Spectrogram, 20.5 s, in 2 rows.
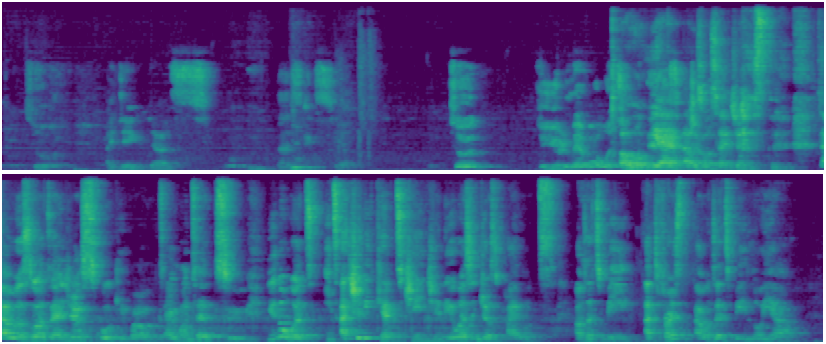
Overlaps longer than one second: present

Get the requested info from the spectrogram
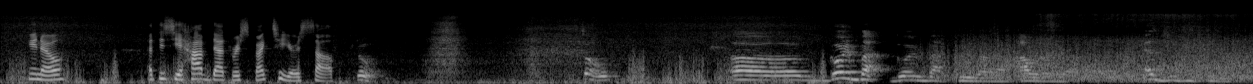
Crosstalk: none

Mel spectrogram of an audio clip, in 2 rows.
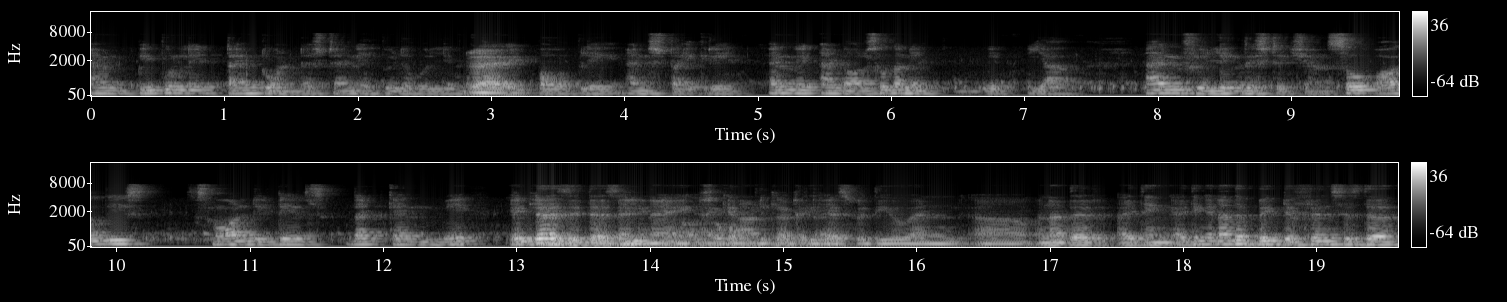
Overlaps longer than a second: present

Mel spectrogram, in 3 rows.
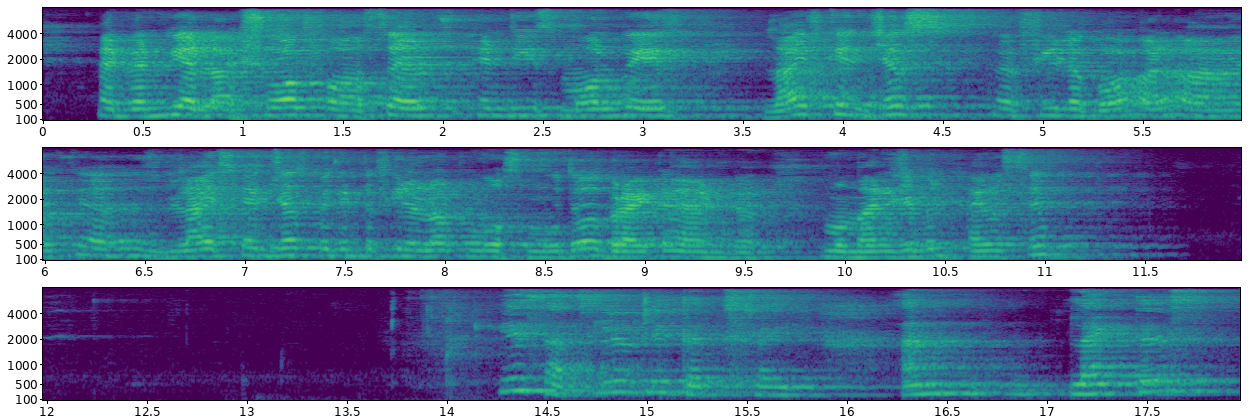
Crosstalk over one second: none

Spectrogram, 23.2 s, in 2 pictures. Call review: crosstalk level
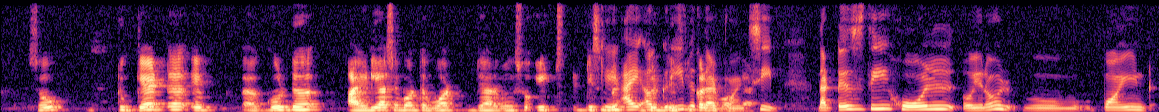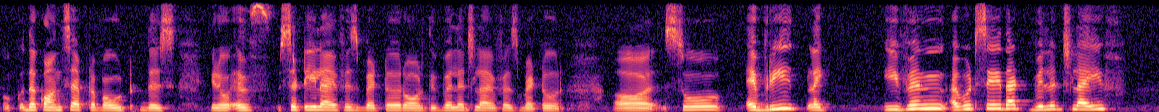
present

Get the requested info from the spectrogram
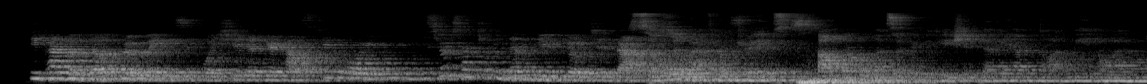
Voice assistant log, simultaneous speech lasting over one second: present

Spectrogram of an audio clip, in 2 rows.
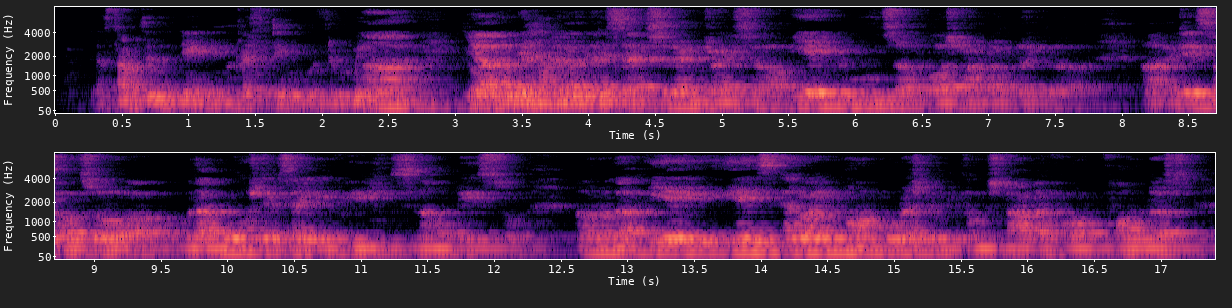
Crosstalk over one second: present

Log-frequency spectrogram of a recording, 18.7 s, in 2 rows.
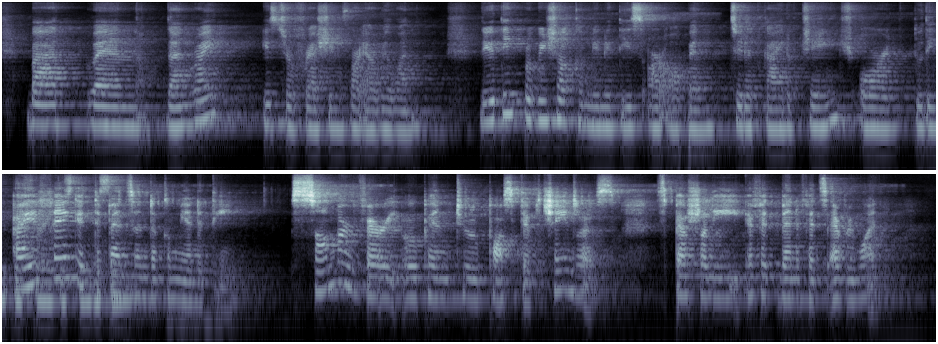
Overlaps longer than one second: present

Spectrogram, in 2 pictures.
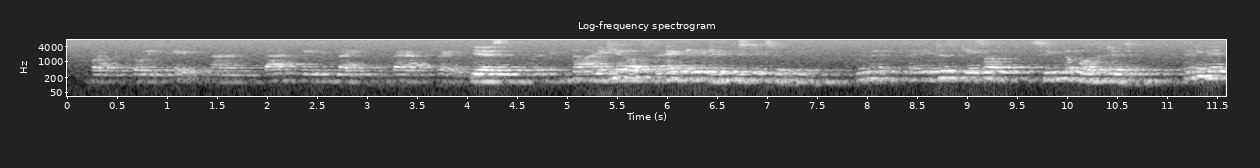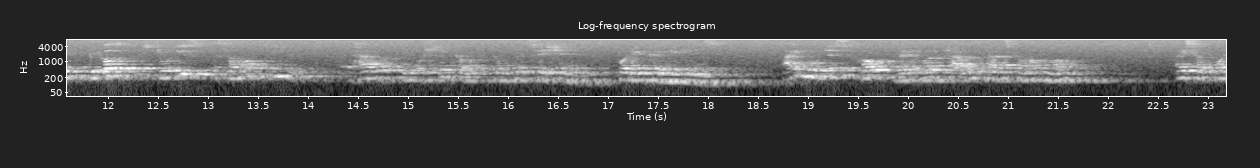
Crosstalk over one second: none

